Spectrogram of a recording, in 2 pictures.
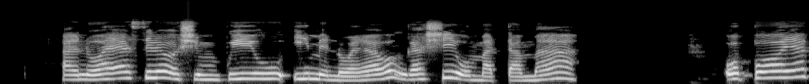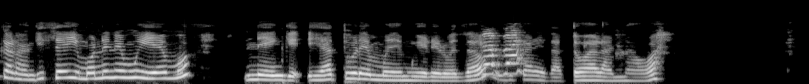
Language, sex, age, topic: Oshiwambo, female, 18-24, agriculture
